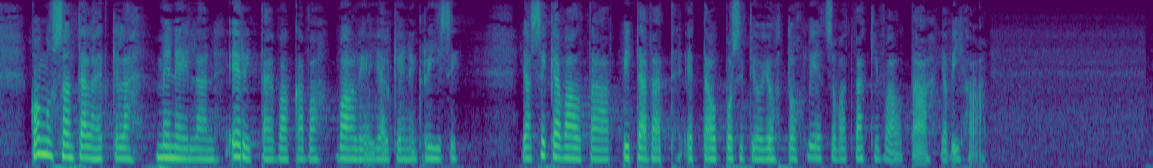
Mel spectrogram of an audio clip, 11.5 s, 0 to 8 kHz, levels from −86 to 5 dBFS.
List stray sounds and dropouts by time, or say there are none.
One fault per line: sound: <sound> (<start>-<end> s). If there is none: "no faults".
no faults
